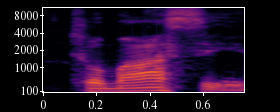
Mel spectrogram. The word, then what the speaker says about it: Tomasi: Peter, if you are a fan of Peter Tomasi, how do you say it? Tomasi. There we go. That sounds right.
